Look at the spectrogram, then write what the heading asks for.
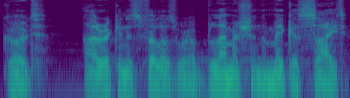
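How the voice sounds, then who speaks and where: An actor playing an older, injured male scholar in a video game, weary and sarcastic, talking in a measured way. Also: low voice, fairly even intonation, fairly bright tone. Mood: bitter. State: injured, exhausted. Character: older male scholar, wounded captive, wry. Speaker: game character.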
